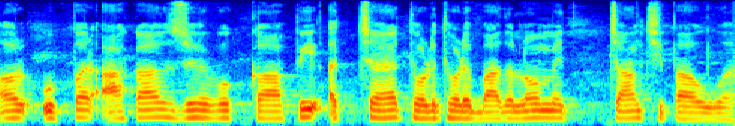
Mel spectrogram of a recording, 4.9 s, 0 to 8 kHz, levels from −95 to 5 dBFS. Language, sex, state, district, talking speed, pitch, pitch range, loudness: Hindi, male, Uttar Pradesh, Jalaun, 195 wpm, 125 Hz, 120-135 Hz, -16 LUFS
